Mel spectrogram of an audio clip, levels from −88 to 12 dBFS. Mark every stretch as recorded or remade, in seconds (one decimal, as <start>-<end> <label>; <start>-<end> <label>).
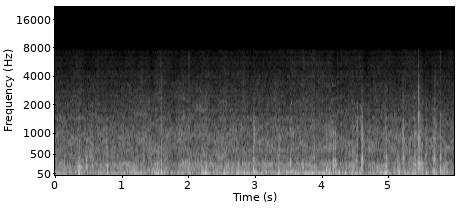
0.0-6.0 remade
